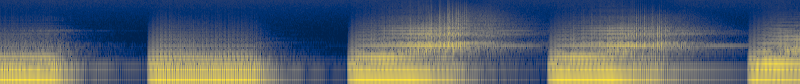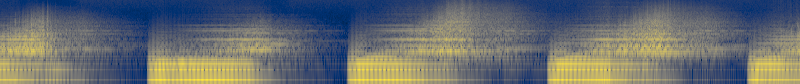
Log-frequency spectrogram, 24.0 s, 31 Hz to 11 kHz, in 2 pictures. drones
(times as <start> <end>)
17.2 24.0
